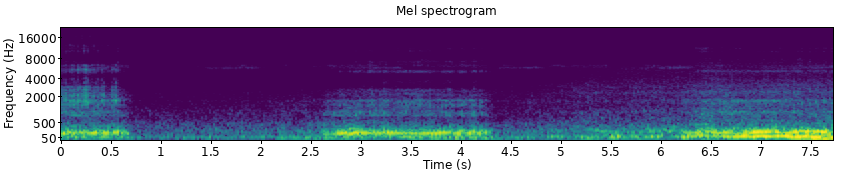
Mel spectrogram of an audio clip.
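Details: A slumbering Scottish Fold cat gives softer, low, breathy snores. Three rough, droning snores rise and fall over several seconds, with gentle quieter gaps in between.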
